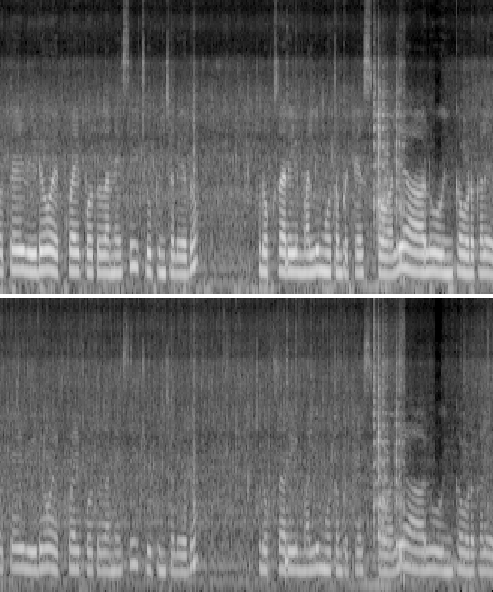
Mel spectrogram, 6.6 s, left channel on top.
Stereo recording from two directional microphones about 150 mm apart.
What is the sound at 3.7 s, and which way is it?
Speech, 45° left (ahead or behind).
